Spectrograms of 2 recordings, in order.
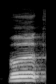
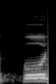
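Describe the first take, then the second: First: پ as a short "puh"; پ with a neutral vowel, no O; correct first sound. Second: پو with a full O vowel, "po"; wrong first syllable. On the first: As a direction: punch out پ high and loud as "puh". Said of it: "پ کی sound ہے". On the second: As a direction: show the mistaken پو with rounded O. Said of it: "پو نہیں بولنا". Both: Shown as a demonstration.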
